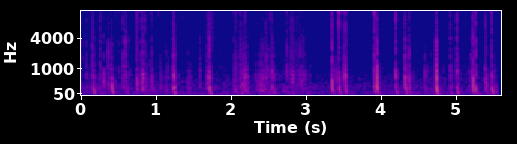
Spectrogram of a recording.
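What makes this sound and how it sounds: Long nails and fingertips tap rapidly across an iridescent holographic bag covered in triangular PVC plastic tiles. The result is a quick, irregular run of crisp, bright clicks that die away almost instantly, denser and softer at first, then sharper and more spaced out.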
